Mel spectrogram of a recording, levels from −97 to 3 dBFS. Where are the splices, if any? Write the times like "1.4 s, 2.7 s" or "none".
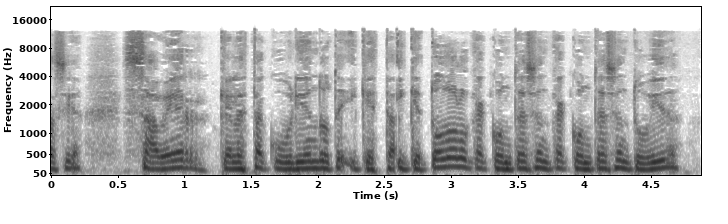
1.2 s, 2.6 s, 3.8 s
